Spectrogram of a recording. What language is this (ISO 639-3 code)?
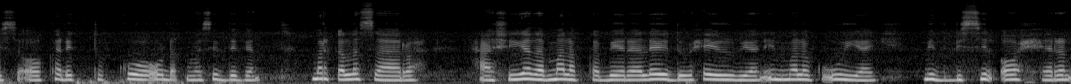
som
